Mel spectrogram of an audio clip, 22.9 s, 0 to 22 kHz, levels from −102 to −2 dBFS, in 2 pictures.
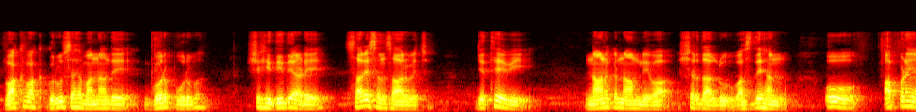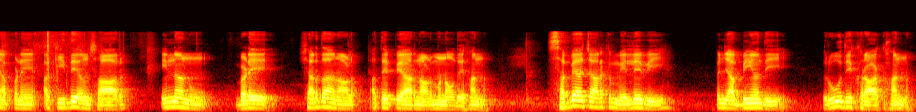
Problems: none marked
